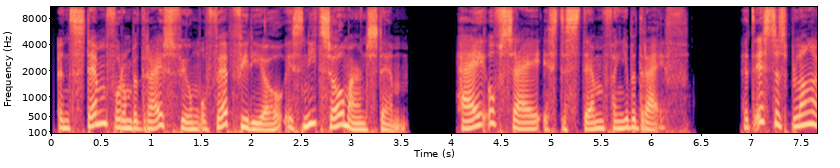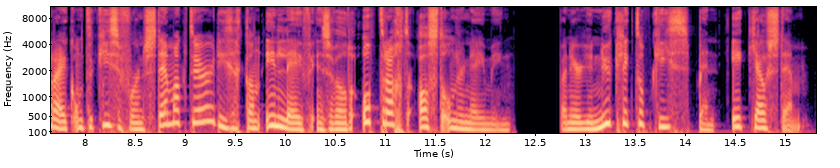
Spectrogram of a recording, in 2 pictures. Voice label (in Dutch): BEDRIJFSFILM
